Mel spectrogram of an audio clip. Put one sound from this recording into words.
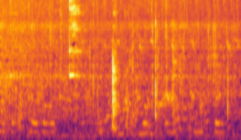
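Chopsticks clink against a metal pot.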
